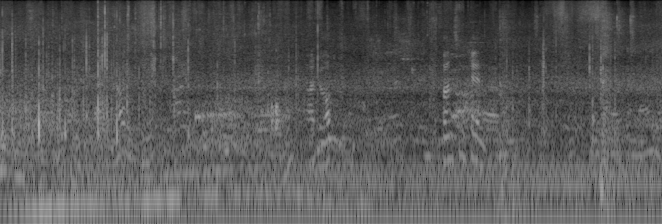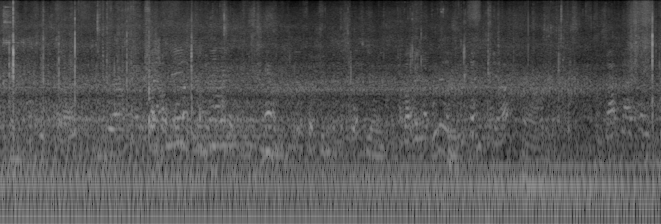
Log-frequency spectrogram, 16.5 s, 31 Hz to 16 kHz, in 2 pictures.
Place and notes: Marktplatz, Manheim, Germany - Klimacamp infostand
info stand for the climate camp activities which take place here in the village Manheim August and September. Manheim is directly affected by the brown coal mining and will probably disappear around 2022. Interesting note: the chief of RWE power, the company who runs the energy and mining business in this area, grew up in this village.
(Sony PCM D50, DPA4060)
